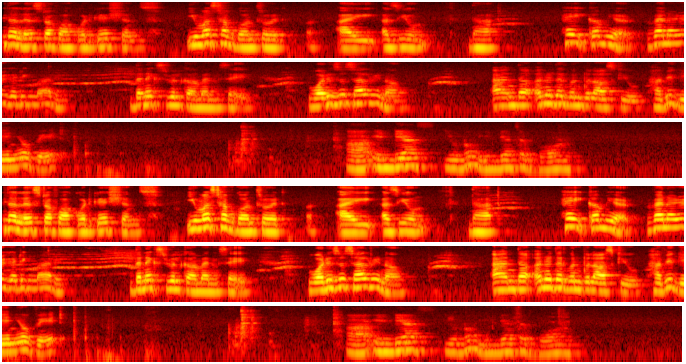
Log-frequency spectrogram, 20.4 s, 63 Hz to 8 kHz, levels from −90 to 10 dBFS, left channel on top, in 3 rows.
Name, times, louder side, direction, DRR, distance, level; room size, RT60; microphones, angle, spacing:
voice 1, 0.0-1.6 1.8-4.2 4.7-5.2 5.6-11.4 11.7-14.2 15.9-16.2 16.9-17.0, right 5 dB, 70° right, 0.5 m, -26 dB
voice 2, 17.1-19.3, left 2 dB, 20° left, 1.0 m, -33 dB
9.4 x 4.5 x 3.1 m
head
